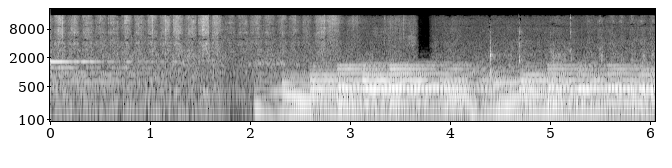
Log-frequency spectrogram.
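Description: A pointed steel tool rubbed back and forth on a sharpening stone, a dry scraping, heard mostly in the first two seconds. Background violin music comes in about two seconds in and is the loudest sound.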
